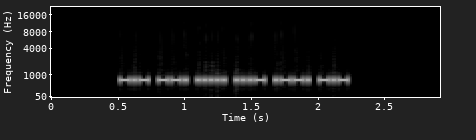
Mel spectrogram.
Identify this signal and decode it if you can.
Morse code, heard as a keyed tone, about 52 wpm, 700 Hz. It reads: KG5VPK
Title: USA Call Signs - 6 Characters - 4x Character Spacing - 50wpm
